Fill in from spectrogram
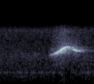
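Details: A pet male cockatiel sings a single clear whistled note that rises, then eases down; at times the owner played a recording of his own singing to encourage him to continue.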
